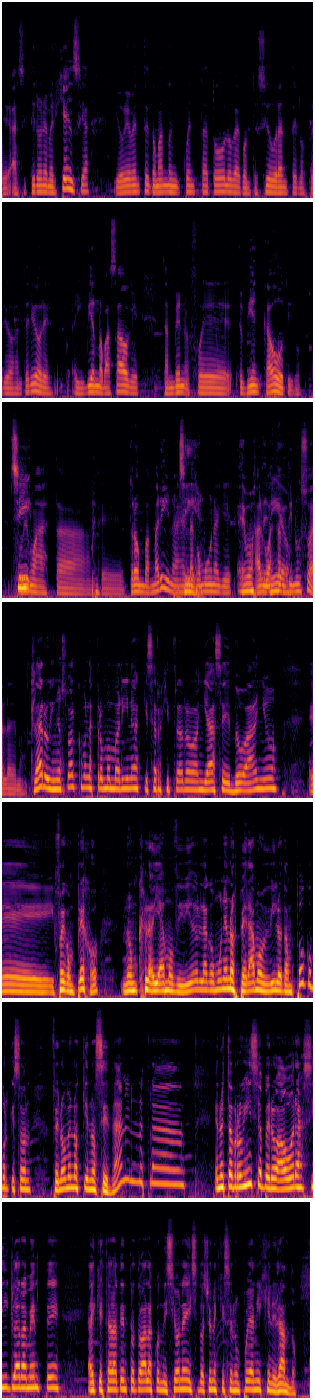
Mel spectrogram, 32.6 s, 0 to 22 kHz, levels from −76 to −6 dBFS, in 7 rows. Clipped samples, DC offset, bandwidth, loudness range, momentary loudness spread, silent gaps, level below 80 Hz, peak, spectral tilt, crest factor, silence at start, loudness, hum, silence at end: under 0.1%; under 0.1%; 15 kHz; 14 LU; 18 LU; none; -44 dBFS; -2 dBFS; -7 dB/octave; 20 dB; 0 s; -23 LUFS; none; 0 s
